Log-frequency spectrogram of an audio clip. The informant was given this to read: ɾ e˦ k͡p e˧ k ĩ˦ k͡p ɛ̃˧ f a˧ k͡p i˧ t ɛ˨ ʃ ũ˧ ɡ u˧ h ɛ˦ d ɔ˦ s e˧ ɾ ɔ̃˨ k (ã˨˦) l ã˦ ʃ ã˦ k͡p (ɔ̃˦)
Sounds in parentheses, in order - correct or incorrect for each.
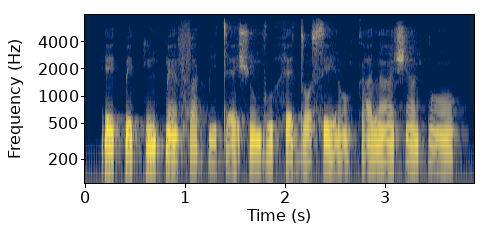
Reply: incorrect: a˨˦, correct

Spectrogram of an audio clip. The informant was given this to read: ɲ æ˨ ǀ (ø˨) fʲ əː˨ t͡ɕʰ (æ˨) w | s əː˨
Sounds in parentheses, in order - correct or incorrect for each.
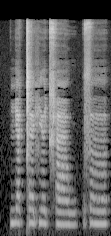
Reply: incorrect: ɛ˨, correct

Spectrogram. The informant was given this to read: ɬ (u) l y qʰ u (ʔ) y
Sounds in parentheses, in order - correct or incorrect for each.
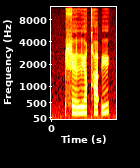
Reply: incorrect: ʏ, correct

